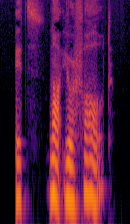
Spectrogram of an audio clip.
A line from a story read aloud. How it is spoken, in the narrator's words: Julia said softly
